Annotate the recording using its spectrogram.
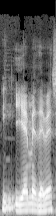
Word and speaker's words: IMDb: Lo dije bien, ¿no? – IMDb, sí. – IMDb. – Perfecto. – No, había hecho M-I-D-B.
